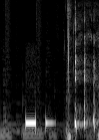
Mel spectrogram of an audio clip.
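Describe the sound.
Incoming telephone call signal: two short, steady, mid-pitched electronic tones in quick succession over a low hum. The first tone is louder than the second, and a busier stretch of sound follows.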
